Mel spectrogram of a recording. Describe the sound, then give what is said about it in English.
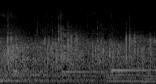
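An audience claps in a dense, steady wash of many hands, lasting under two seconds without a break, with faint sustained musical tones humming underneath. No one speaks. “We're clapping, we're child of God.”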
